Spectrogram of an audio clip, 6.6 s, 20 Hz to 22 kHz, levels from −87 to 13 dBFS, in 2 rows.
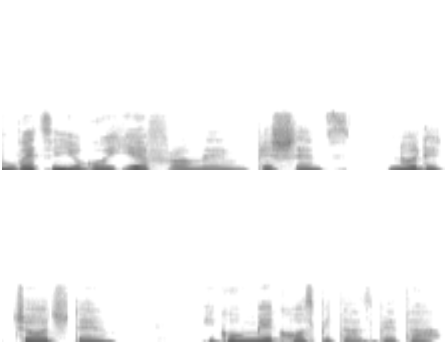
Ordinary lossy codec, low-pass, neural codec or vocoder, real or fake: none; none; none; real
